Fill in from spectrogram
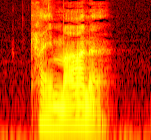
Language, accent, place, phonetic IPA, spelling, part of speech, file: German, Germany, Berlin, [ˈkaɪ̯manə], Kaimane, noun, De-Kaimane.ogg
- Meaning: nominative/accusative/genitive plural of Kaiman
